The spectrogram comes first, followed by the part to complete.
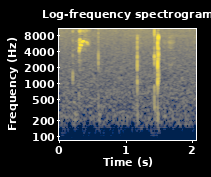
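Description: A few faint, light taps of an Apple Pencil tip on an iPad's glass screen, the clearest two close together about a second and a half in, over near silence.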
